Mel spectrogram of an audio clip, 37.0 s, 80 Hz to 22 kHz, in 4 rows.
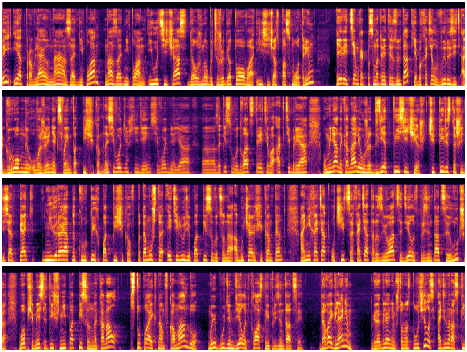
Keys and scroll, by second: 36.7 Right.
